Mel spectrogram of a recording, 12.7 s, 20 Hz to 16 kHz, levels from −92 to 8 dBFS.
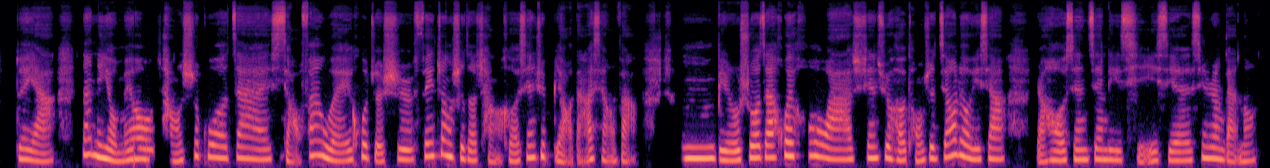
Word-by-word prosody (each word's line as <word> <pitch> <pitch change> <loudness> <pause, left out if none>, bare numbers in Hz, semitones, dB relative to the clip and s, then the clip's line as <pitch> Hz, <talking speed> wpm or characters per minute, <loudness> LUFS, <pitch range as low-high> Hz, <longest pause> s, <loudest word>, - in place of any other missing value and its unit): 对 230 -2 0
呀， 180 -2 -2 0.3
那 320 - 0
你 275 -4 +7
有 210 -5 +5
没 185 +3 -2
有 220 0 +2
尝 185 0 -3
试 290 +7 -2
过 265 -3 0
在 230 -3 -1
小 270 +4 -2
范 300 0 0
围， 200 -5 +1
或 270 +6 0
者 175 -7 -3
是 215 +3 0
非 285 +6 0
正 295 -1 +2
式 245 - -1
的 200 -3 -1
场 175 -4 -9
合 180 -1 -4
先 255 +7 +1
去 280 - 0
表 - - -5
达 - - -5
想 - - -6
法？ - - -7 0.5
嗯， 240 0 +6
比 210 -3 +1
如 200 +1 +3
说 255 +4 +3
在 260 0 +3
会 290 +2 +4
后 285 -3 0
啊， 220 -1 0
先 245 +2 0
去 250 0 +1
和 200 -3 0
同 190 -1 -4
事 240 +2 0
交 275 +6 +1
流 275 -6 +3
一 220 - +2
下， 225 -1 -1 0.3
然 165 - -4
后 200 0 +1
先 215 0 +1
建 220 -1 0
立 210 -1 0
起 - - -3
一 190 - -4
些 195 0 -2
信 245 +5 0
任 235 -2 +2
感 180 -4 -5
呢？ 185 +3 -5
225 Hz, 275 characters per minute, -22 LUFS, 200-255 Hz, 0.5 s, 你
